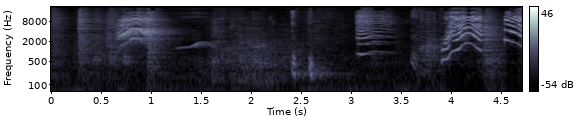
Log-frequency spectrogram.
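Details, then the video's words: Pet parrot said to talk, voicing loud, harmonic-rich calls in separate bursts that sweep up and down, with quieter clicks and soft rustling between them. "parrot talking everything"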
